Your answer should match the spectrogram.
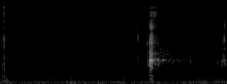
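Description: Small clicks of a hard plastic bicycle phone holder being handled and pressed into place: a short click right at the start and a louder one with a brief rustle about one and a half seconds in.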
